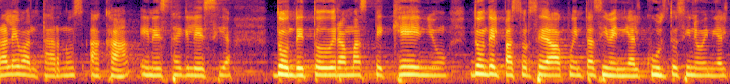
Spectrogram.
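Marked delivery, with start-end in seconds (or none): none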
